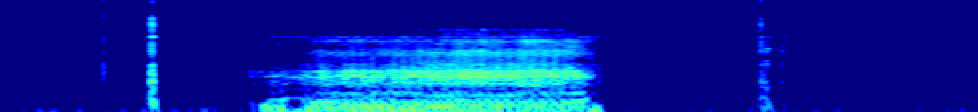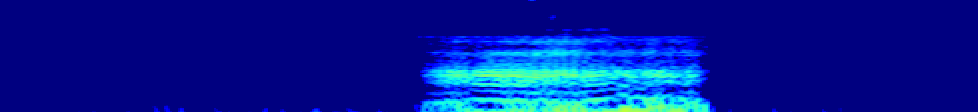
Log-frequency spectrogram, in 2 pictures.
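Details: Bulldog puppy snoring: two loud, low, rattling snores about six seconds apart, with quiet breathing between them in a still room.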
